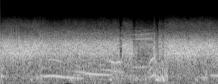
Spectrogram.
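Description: Dubbed fight-scene sound effects: a loud, sustained hissing whoosh with a sharp punch-like hit about one and a half seconds in.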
